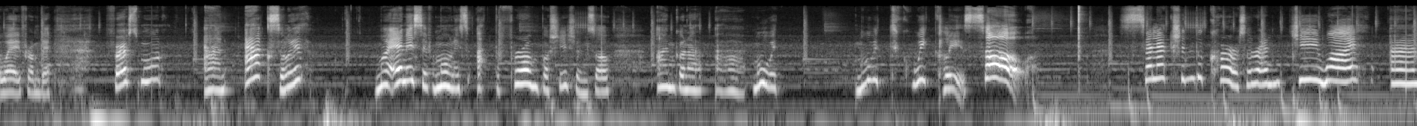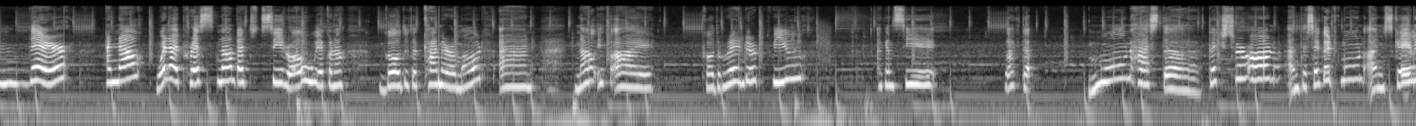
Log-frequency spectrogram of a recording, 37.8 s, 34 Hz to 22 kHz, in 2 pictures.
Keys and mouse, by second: 3.2 KP_7, 4.5 click, 7.7 shift+s, 17.6 y, 19.3 click, 22.8 KP_0, 26.5 z, 31.9 s.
